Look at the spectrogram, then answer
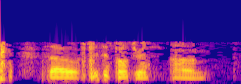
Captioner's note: laughter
